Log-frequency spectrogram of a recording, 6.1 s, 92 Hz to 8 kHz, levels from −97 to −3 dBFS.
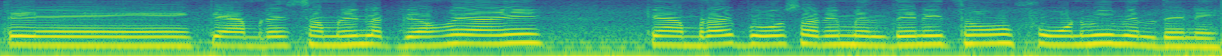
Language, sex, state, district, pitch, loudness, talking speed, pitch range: Punjabi, female, Punjab, Kapurthala, 225 Hz, -9 LUFS, 165 wpm, 215-235 Hz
